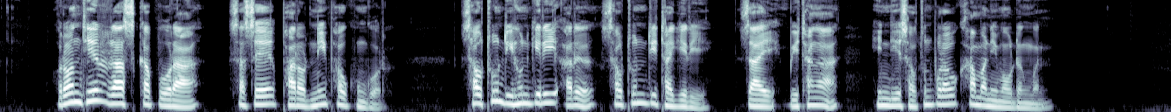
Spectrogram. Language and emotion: Bodo, neutral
